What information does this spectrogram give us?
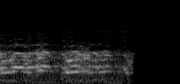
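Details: Canada geese (outardes) at Lac Goulet near a chalet; just over one second of overlapping nasal honks from several birds before the sound cuts off abruptly.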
